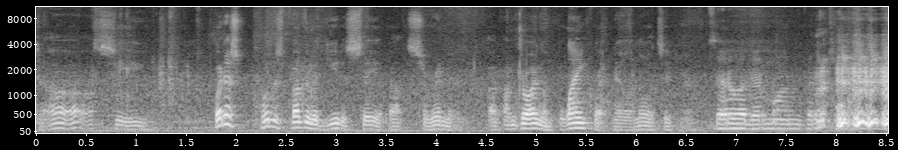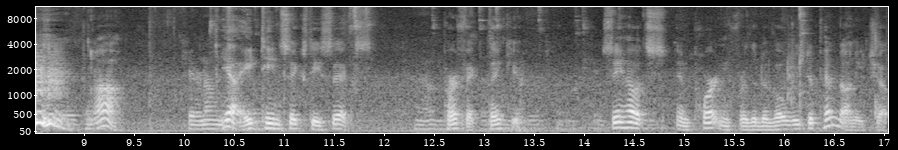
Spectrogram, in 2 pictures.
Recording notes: Tucson. Recorded lectures from accross the USA.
